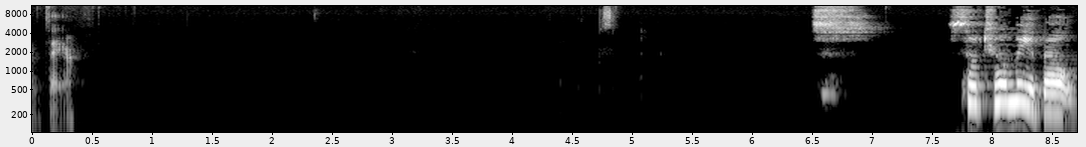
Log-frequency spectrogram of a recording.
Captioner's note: pauses 6 seconds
